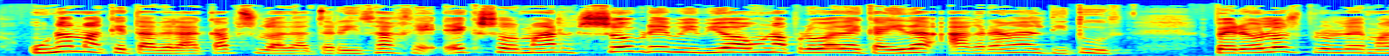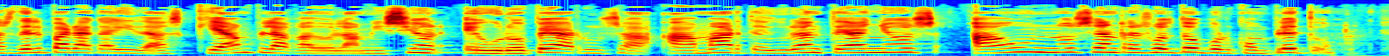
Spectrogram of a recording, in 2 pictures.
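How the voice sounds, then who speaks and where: A high-pitched woman speaks at a moderate pace with ordinary pitch variation and hardly any pauses. The recording is very clean, with a silent background. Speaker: space news podcast host. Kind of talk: scripted news narration.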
